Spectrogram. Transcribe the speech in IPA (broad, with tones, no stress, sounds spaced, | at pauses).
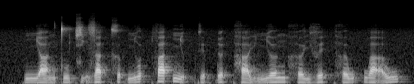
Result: ɲ a˧˩ ŋ t̪ u˨˩ t͡ɕ ḭ˧˨ z a˦˥ t̚ x ə˨˩ p̚ ɲ o˦˥ t̚ f a˦˥ t̚ ɲ ə˨˩ p̚ k e˨˩ p̚ ɗ ə˦˥ t̚ h a˧˩ j ɲ əː˧ ŋ h ə˨˩ j v e˦˥ t̚ h ə˨˦ w h w a̰˧˥ w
